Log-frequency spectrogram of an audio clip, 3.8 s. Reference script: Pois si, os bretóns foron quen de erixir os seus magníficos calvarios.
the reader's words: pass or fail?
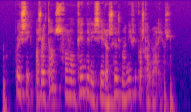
pass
